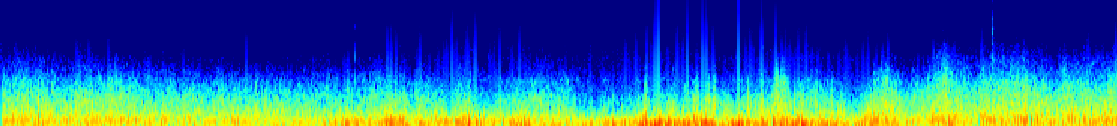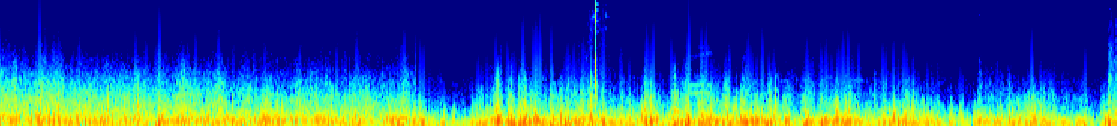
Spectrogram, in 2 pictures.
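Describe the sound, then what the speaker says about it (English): Blustery wind buffets the microphone on the South Shields links golf course, a loud, continuous low rumble with gusting surges and brief lulls, with no one talking. "it is slightly blustery here at South Shields Golf Course"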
